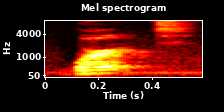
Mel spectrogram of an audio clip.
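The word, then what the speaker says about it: wort: so remember um it's we call it worked w-o-r-t pronounced worked yeah the whole bag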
